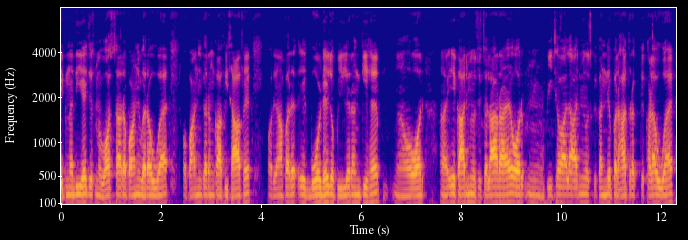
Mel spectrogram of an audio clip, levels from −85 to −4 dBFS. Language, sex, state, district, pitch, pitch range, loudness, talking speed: Hindi, male, Bihar, Lakhisarai, 110 Hz, 110-115 Hz, -21 LUFS, 245 wpm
